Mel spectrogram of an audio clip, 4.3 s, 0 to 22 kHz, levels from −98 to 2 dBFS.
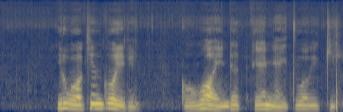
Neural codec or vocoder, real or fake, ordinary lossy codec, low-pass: codec, 44.1 kHz, 2.6 kbps, SNAC; fake; none; none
